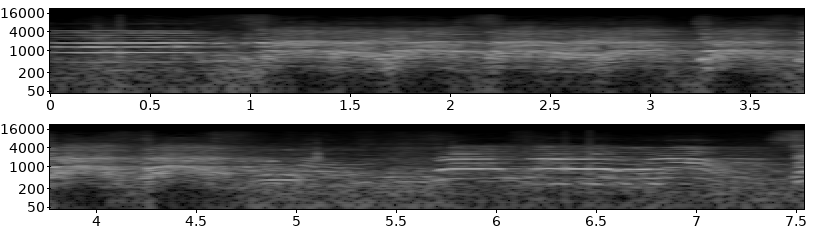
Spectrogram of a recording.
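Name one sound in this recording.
A group of teenagers chant together loudly.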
